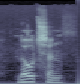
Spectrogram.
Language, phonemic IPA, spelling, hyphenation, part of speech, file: Dutch, /ˈloːt.sə(n)/, loodsen, lood‧sen, verb / noun, Nl-loodsen.ogg
- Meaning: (verb) 1. to pilot (a vessel) 2. to lead, guide; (noun) 1. plural of loods (sense pilot) 2. plural of loods (sense construction)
